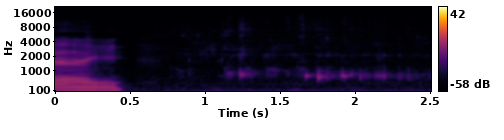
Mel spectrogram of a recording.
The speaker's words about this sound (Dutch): Hij schuimt niet. Nee, het is echt gewoon cola schuim wat hier uitkomt. Je hoort het misschien ook wel op de opname.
